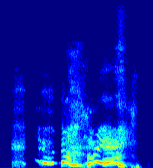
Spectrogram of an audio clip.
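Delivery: loud, high, stretched-out mock bawling; llorando exagerado. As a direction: act out wailing through tears, slowly and loudly. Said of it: "Pero llorando". (imitando un llanto chillón, fuerte y alargado)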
